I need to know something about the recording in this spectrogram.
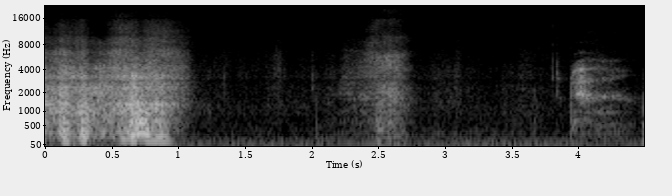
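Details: One forceful wet sneeze then two softer sneezy exhalations from an adult with a head cold, some sneezes induced and some not; sneezing with a cold.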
